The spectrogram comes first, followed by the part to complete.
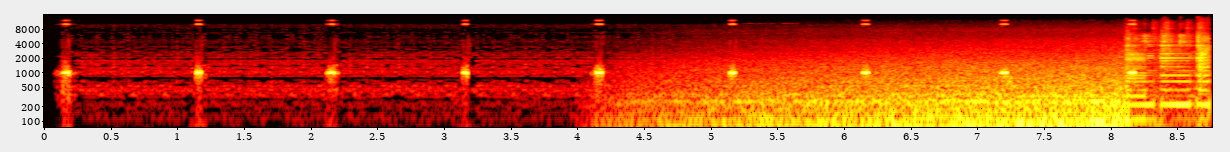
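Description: Film-leader countdown beeps: a short, high beep once a second, eight times, over a faint hiss. About halfway through, a low rumbling noise swells steadily louder beneath the beeps.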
